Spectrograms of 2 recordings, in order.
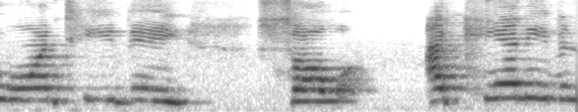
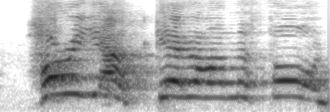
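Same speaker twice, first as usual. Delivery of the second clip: mock scream, higher and louder; 4 semitones higher, 7 dB louder than usual. Retelling a family phone call, the speaker imitates the mother screaming. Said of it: "like screams".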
